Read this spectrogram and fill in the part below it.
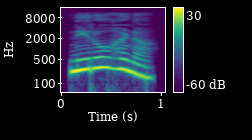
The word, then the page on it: ನಿರೋಹಣ: nirōhaṇa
